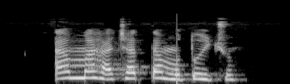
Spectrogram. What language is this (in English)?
Yanahuanca Pasco Quechua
